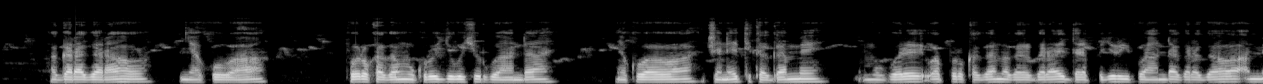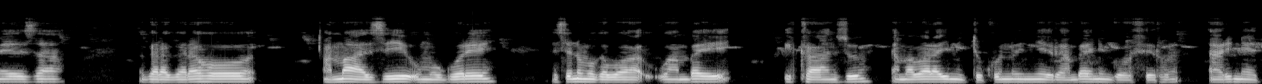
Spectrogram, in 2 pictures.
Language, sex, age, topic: Kinyarwanda, male, 25-35, government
